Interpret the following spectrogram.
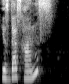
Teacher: all the questions are a yes no question. So the intonation goes up.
